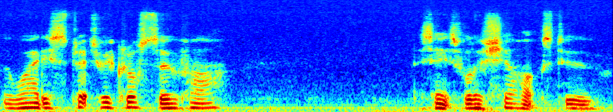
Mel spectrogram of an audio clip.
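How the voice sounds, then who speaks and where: A woman's voice: low-pitched, steady tone, measured pace, a little hiss or hum. An actress playing a young woman aviator alone over the sea, musing inwardly, often dropping to a whisper. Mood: brooding. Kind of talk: 1970s radio drama inner monologue.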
